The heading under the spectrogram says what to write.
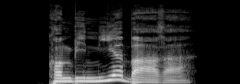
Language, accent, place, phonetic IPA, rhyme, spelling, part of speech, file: German, Germany, Berlin, [kɔmbiˈniːɐ̯baːʁɐ], -iːɐ̯baːʁɐ, kombinierbarer, adjective, De-kombinierbarer.ogg
- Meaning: inflection of kombinierbar: 1. strong/mixed nominative masculine singular 2. strong genitive/dative feminine singular 3. strong genitive plural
